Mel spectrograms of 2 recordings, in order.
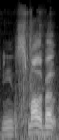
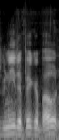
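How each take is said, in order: First: "smaller" punched a little louder; stress on smaller. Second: Said in the usual way. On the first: Shown as a demonstration. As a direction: lean hard on the word "smaller". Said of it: "Now we need a phrase". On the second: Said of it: "You know the phrase".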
